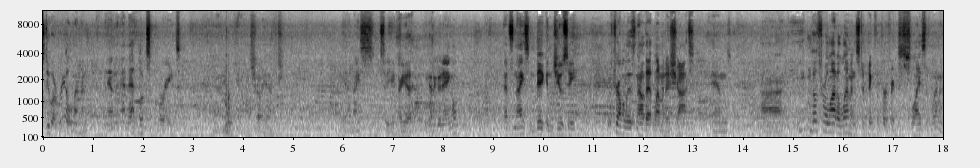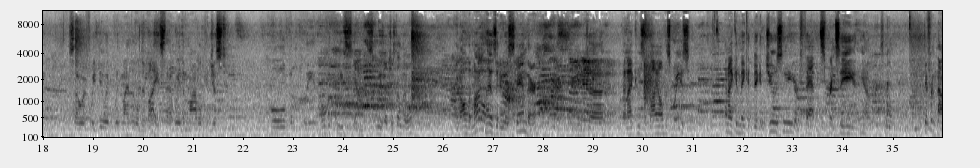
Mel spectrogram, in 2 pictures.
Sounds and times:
Speech: 0.0 - 2.8, 9.2 - 13.8, 14.4 - 21.8, 22.5 - 35.9.

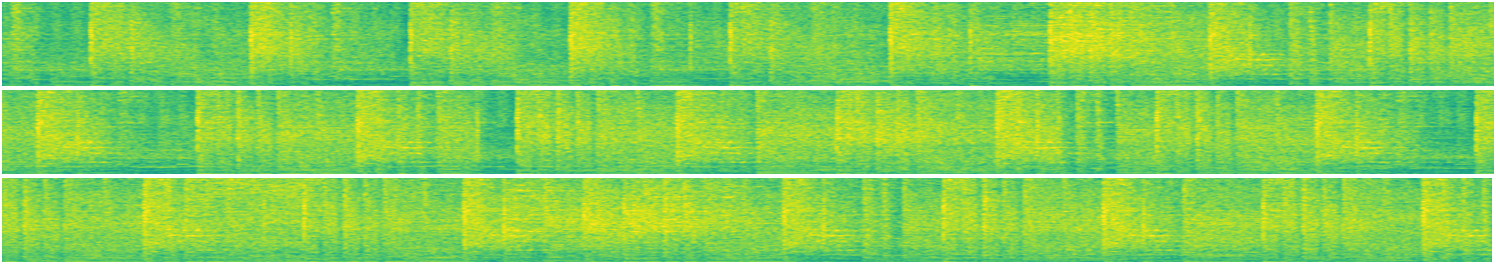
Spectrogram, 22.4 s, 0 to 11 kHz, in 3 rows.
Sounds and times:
Angry music: 0.0 - 22.3.

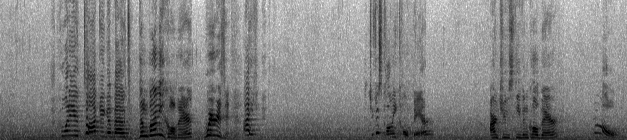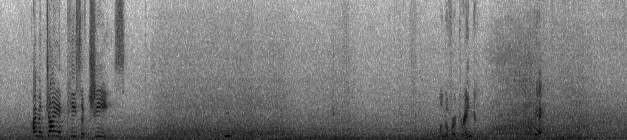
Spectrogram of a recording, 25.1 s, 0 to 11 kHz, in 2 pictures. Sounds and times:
Speech: 1.2 - 5.2, 7.3 - 8.7, 13.2 - 15.1, 21.3 - 22.1.

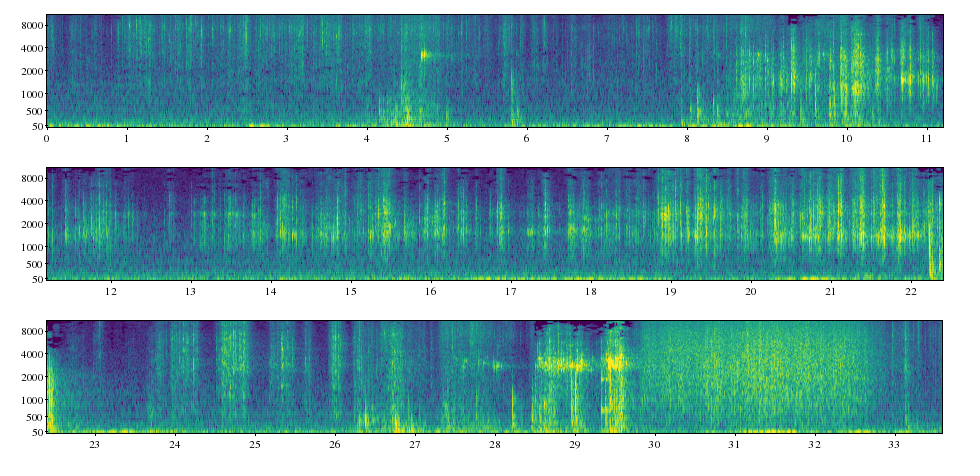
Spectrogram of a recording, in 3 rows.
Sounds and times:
Crumpling, crinkling: 0.0 - 33.5.

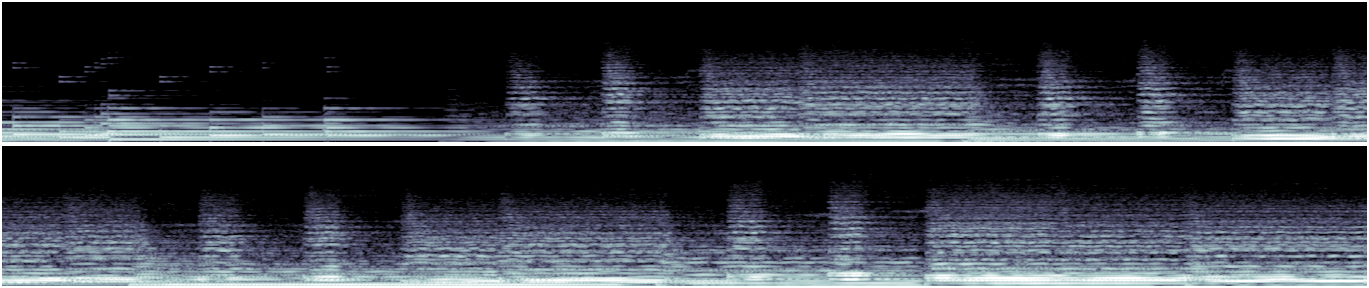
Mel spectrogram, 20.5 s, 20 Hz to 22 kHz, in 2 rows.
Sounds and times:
Music: 0.0 - 20.4.

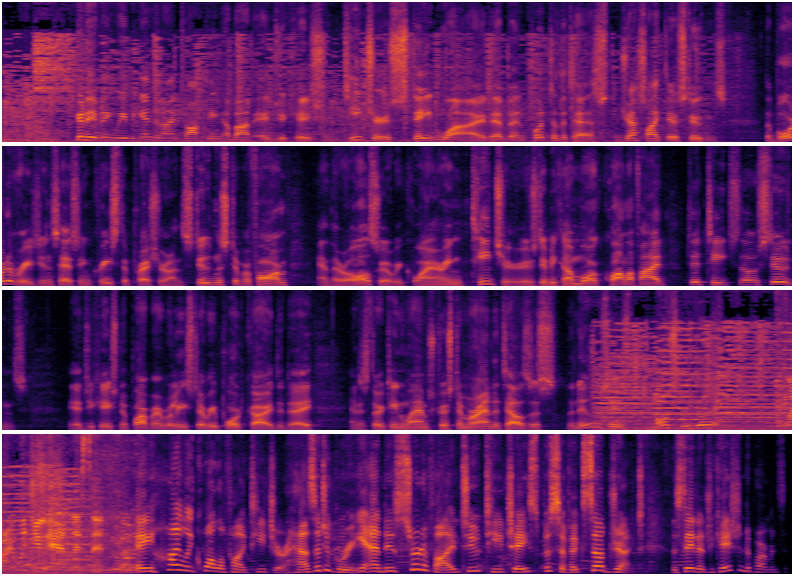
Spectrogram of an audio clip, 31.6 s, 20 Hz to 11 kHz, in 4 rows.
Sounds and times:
Music: 0.0 - 7.3, 21.6 - 25.0.

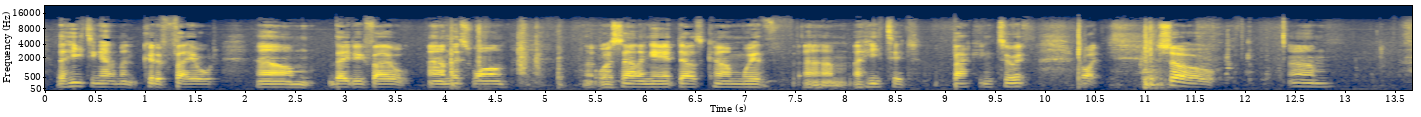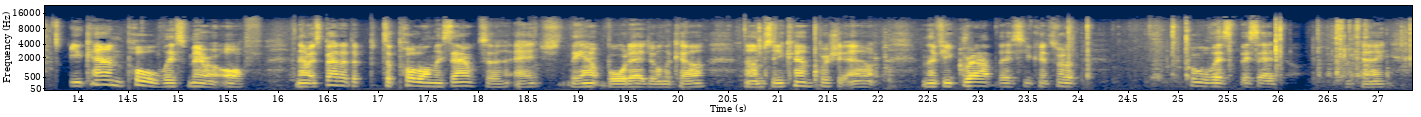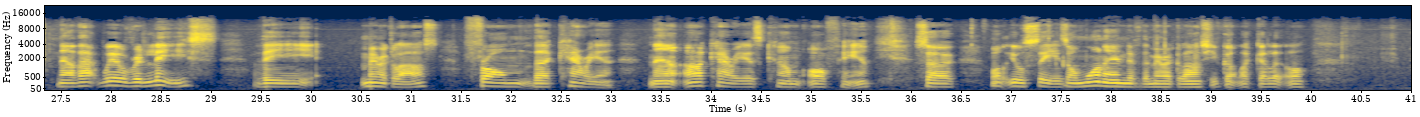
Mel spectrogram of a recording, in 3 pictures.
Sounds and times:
Speech: 0.1 - 4.6, 5.4 - 11.8, 12.4 - 13.0, 13.8 - 24.1, 25.0 - 40.0.

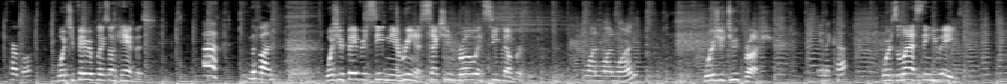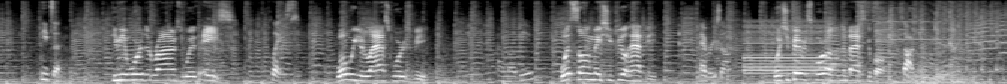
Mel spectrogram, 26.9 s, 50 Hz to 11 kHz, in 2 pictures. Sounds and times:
Music: 0.0 - 26.8
Speech: 4.4 - 7.0, 9.4 - 10.2, 10.9 - 12.8, 14.9 - 19.1, 20.1 - 23.2, 23.8 - 26.2.

